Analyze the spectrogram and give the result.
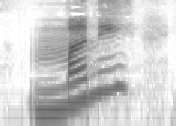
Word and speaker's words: money: Igual que decimos money y no money. Igual que decimos honey y no honey. Right? So it's monkey, money, month, and honey. Aunque sea una O escrito, pues nos da igual. La pronunciamos como una A.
